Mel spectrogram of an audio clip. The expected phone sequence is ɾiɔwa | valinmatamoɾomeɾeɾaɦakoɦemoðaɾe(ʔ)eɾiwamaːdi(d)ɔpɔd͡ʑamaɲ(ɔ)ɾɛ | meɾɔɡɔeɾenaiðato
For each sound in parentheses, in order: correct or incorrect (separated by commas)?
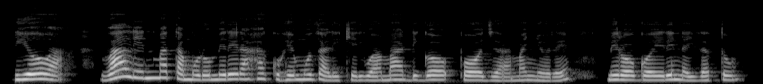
incorrect, incorrect, correct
